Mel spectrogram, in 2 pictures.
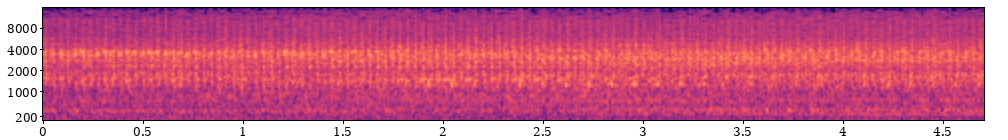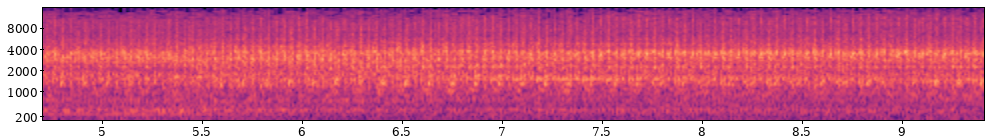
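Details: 2003 Nissan Maxima at idle: light, fairly regular tick about twice a second over a steady idle; engine ticking noise of unknown origin.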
